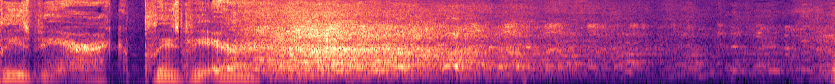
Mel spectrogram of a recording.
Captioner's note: laughter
